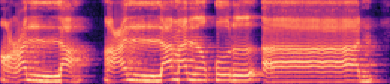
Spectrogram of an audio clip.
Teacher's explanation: عین جو ہے اس کو اپنے مخرج سے ادا کرنا ہے، حمزہ کی آواز نہیں آنی چاہیے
